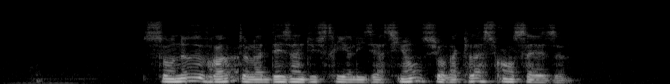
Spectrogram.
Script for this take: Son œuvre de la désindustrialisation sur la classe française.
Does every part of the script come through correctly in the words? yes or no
yes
